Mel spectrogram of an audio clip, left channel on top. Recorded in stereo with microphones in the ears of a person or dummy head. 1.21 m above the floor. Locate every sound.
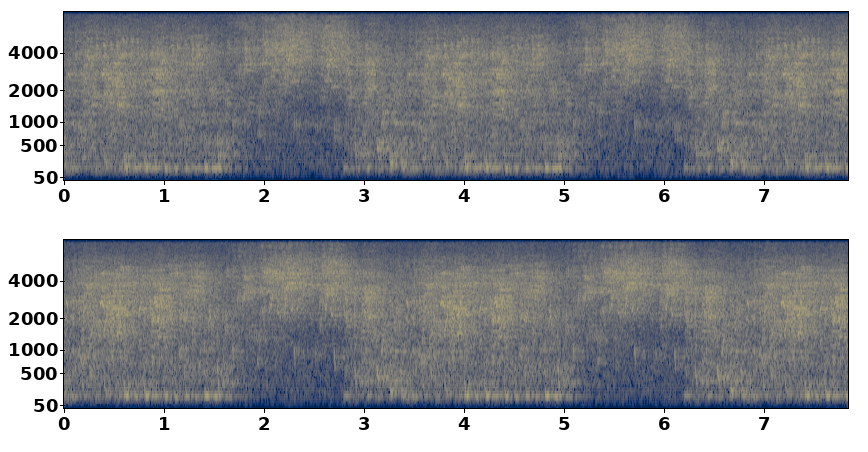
0.0 s an insect: 30° right (ahead or behind), 9 m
